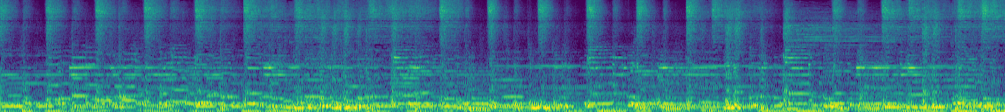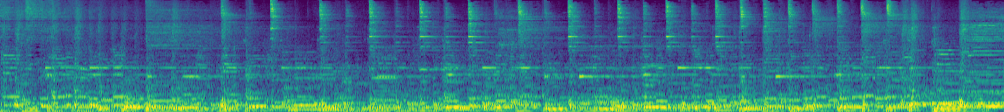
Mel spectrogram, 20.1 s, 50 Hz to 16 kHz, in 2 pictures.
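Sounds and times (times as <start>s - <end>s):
bass: 0.0s - 20.0s
drum kit steady beat: 0.0s - 20.0s
electric guitars: 0.0s - 20.0s.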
